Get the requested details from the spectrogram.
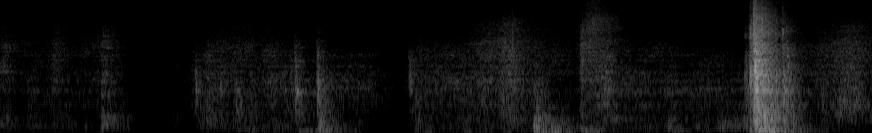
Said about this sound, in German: Timo schließt die Tür.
